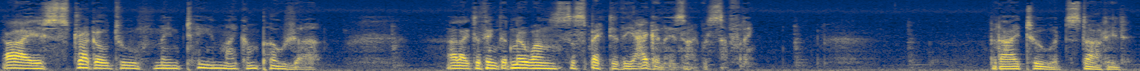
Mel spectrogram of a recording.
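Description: An actor playing a haunted, desperate older doctor in a radio drama, telling things in a halting, theatrical way with a husky, creaky voice. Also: male voice, fairly low pitch, a little hiss or hum. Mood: fearful, haunted.

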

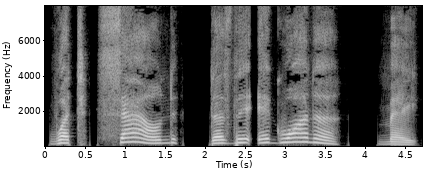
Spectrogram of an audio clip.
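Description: A storyteller reading a simple children's story aloud slowly and deliberately, phrase by phrase, in a sing-song way. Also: medium pitch, sing-song, no echo, studio quality.

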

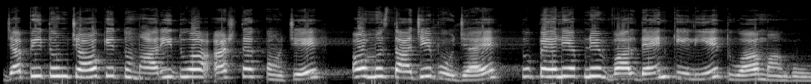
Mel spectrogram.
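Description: A woman reading inspirational religious sayings aloud in a measured recitation, with each saying ending on a falling, softer note. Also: sits high, lively intonation. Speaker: narrator.

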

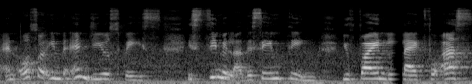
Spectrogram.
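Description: A woman's voice: on the high side, a little hiss or hum, low-quality recording. Practical woman giving business advice. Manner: conversational, practical, with fillers. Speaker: NGO founder and guest speaker. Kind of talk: advice-giving talk on a webinar. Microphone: video call.

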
